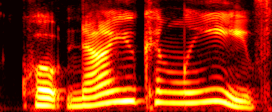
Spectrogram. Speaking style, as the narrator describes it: the woman shouts

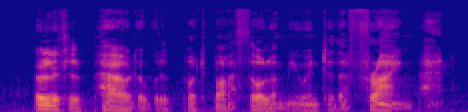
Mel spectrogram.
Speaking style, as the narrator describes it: mumbled maliciously

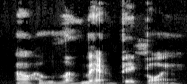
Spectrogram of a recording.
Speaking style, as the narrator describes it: I whisper

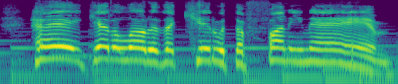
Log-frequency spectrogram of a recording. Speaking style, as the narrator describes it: this kid yells to the entire camp

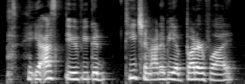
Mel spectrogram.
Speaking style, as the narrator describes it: chuckled

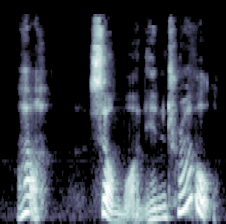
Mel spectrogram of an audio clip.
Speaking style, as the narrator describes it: cried the rabbit gentleman

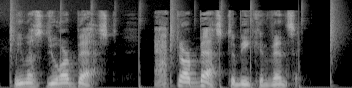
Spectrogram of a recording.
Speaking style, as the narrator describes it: Her voice whispered

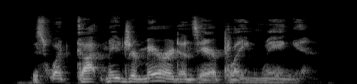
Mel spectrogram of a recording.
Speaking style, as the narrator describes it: Ray whispered

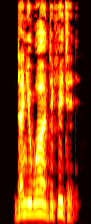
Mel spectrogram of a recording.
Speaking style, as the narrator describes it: the aged quadruped grunted

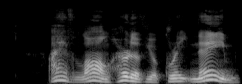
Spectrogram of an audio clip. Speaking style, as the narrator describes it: Jiang Gan said excitedly

